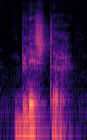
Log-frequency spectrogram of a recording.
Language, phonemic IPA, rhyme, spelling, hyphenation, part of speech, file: Dutch, /ˈblɪs.tər/, -ɪstər, blister, blis‧ter, noun, Nl-blister.ogg
- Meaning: blister pack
